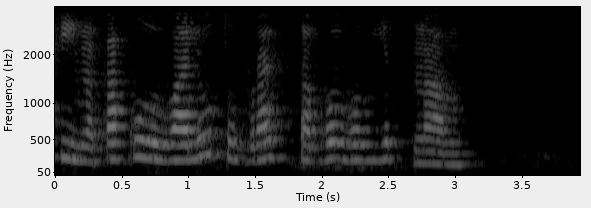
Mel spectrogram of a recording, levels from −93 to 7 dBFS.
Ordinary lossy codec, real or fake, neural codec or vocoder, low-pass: AAC, 32 kbps; real; none; 3.6 kHz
